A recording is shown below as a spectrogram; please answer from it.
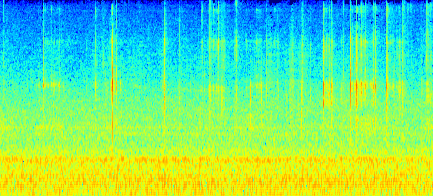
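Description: Small metal keychain hardware, a chain and split ring, clinking as the acrylic keychain is handled. There are a couple of isolated clicks, then a quick run of clicks near the end, over a steady room hum.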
